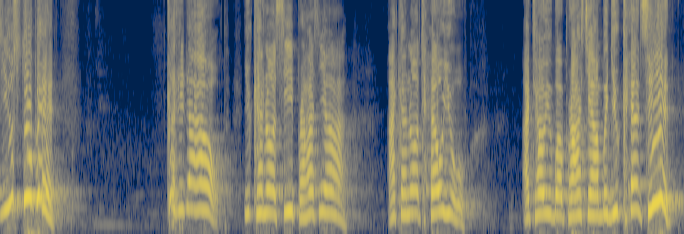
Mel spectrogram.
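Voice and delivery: very high, full-force acted yelling; furious scolding shout. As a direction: bawl them out as an exasperated master. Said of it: "He says, he says".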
